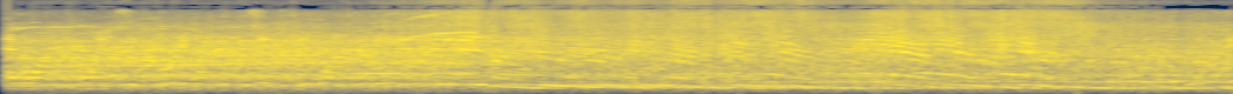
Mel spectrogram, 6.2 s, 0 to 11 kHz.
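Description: IndyCars' twin-turbo V6 engines at race speed, several cars passing one after another, each engine note falling in pitch as it goes by, over a continuous blend of engine noise from the rest of the field.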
